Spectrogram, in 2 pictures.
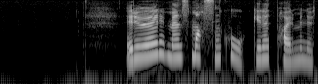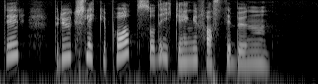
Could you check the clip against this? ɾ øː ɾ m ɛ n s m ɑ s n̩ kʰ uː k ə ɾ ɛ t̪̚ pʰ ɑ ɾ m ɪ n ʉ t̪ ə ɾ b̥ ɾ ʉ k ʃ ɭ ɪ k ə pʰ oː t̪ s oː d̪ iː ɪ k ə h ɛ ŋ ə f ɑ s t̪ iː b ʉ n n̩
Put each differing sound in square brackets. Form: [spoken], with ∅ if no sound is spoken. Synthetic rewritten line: ɾ øː ɾ m ɛ n s m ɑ s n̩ kʰ uː k ə ɾ ɛ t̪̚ pʰ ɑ ɾ m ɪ n ʉ t̪ ə ɾ b̥ ɾ [ʉː] k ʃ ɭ ɪ k ə pʰ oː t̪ s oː d̪ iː ɪ k ə h ɛ ŋ ə f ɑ s t̪ iː b ʉ n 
